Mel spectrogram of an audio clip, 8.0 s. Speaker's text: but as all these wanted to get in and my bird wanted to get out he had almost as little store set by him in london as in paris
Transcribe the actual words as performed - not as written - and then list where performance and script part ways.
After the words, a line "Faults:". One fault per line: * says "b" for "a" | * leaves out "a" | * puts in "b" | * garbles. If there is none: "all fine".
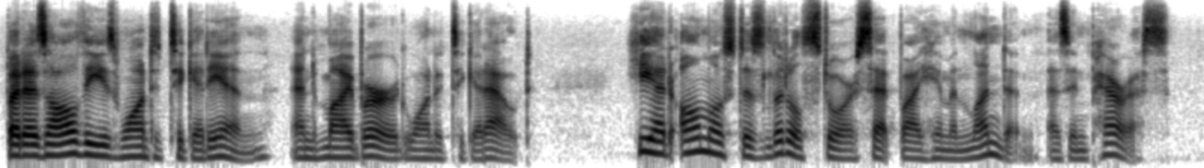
but as all these wanted to get in and my bird wanted to get out he had almost as little store set by him in london as in paris
Faults:
all fine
